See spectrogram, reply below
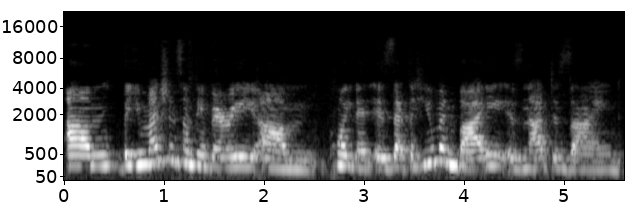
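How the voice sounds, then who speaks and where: A woman hosting an interview, speaking in a halting way with many fillers and restarts. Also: medium pitch, expressive, a bit bright, reverberant, recorded from a distance, rough recording. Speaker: host and magazine editor. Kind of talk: conversational interview.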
